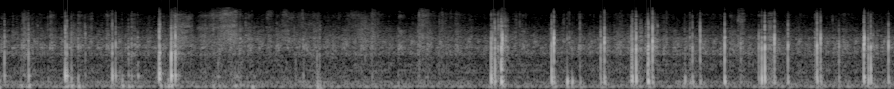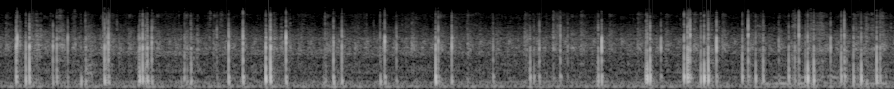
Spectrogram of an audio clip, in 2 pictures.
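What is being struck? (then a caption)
Paper-covered cardboard album cover. Fingers with short nails tap and scratch the paper-covered cardboard back cover of a closed white photo album held up in the air. Dozens of short, dry, crisp taps with bright, papery scratching crackle over a faint steady low hum, each hit dying away almost instantly.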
